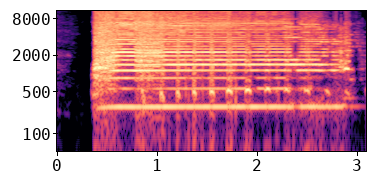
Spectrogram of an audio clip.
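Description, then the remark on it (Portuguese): A handheld horn (corneta) blares in one long, loud, steady blast for close to three seconds, harsh and buzzy, then cuts off. “Meu amigo Deco mandou mensagem que falou que eu vou ser preso tocando a corneta”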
